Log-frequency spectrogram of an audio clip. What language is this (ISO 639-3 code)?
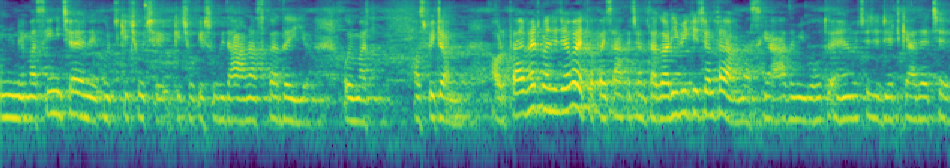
mai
